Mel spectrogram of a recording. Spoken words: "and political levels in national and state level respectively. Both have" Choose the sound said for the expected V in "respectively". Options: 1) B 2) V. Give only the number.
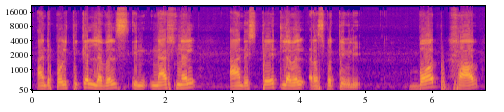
2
